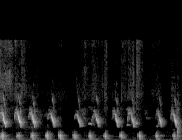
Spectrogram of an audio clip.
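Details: Backyard bantam hen with day-old chicks clucks in short repeated notes roughly three per second, each paired with bright high chick peeps above.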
